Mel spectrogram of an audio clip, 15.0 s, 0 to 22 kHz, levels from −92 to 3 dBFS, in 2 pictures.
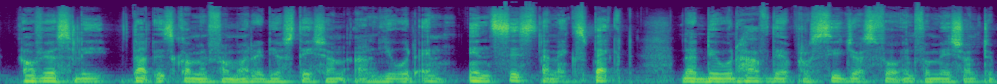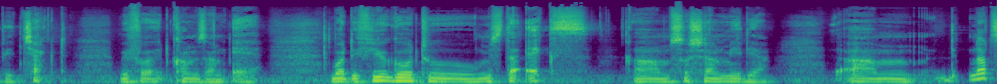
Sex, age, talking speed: male, 30-49, 170 wpm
